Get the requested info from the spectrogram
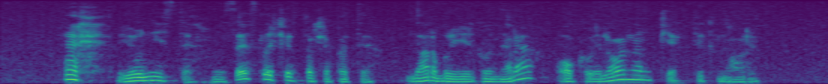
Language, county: Lithuanian, Vilnius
